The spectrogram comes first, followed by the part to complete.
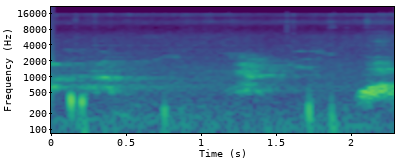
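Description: Quiet, with a few soft clicks and taps from handling a fledgling great kiskadee's wing, and a faint sound a little past halfway.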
